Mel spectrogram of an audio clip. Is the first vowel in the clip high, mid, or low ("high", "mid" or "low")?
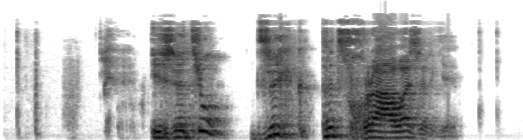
high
